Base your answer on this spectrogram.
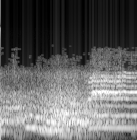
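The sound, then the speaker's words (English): Roar of a huge black-maned lion: one sustained, deep, rough roar of about two seconds that stays loud throughout and takes on a brighter, more tonal edge toward the end. “Simultaneously with the closing of the door, a huge black-maned lion springs toward them with an earth-shaking roar.”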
